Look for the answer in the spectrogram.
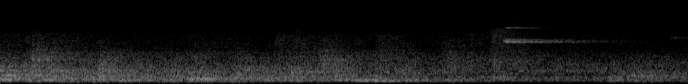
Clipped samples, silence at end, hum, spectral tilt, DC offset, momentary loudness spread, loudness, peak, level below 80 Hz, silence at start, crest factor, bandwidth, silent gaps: under 0.1%; 0 s; none; -5.5 dB/octave; under 0.1%; 8 LU; -43 LUFS; -26 dBFS; -82 dBFS; 0 s; 18 dB; 15.5 kHz; none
